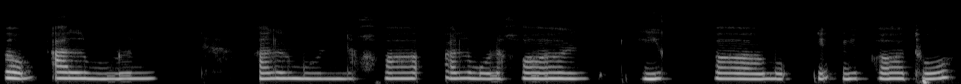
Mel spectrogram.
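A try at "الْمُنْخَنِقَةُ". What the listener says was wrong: Yeah, again, we don't have to stretch the simple zabar there, okay? Yeah, almun khani qatu.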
